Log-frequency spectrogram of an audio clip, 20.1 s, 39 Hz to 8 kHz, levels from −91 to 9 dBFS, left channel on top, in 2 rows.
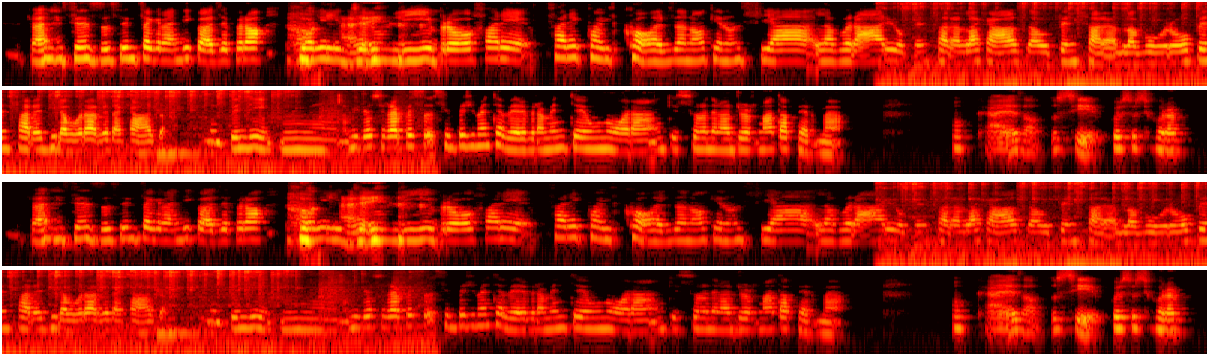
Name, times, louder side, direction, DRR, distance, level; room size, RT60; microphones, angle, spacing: voice 1, 0.2-11.3 11.7-17.0, left 7 dB, 90° left, 0.3 m, -31 dB
voice 2, 2.4-3.2 18.2-19.8, right 1 dB, 15° right, 0.7 m, -32 dB
sound 1, 7.3-13.5, right 3 dB, 50° right, 1.5 m, -31 dB
3.8 x 2.6 x 2.4 m
head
